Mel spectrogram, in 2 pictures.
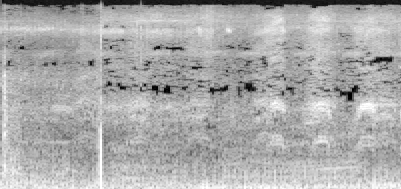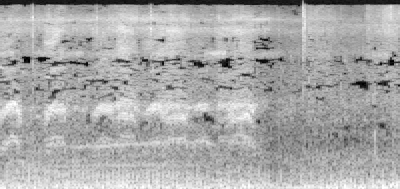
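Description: A single sharp crack about a second in, then a bird giving a run of harsh, repeated calls, a few a second, for about four seconds.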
